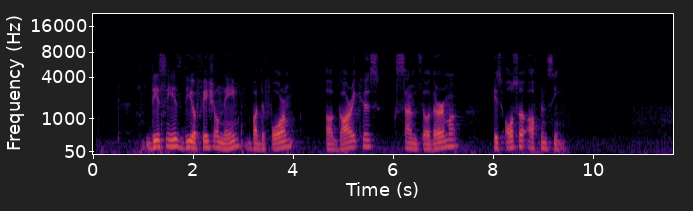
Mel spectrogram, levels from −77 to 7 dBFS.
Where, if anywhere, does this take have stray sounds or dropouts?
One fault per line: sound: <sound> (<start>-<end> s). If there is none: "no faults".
no faults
